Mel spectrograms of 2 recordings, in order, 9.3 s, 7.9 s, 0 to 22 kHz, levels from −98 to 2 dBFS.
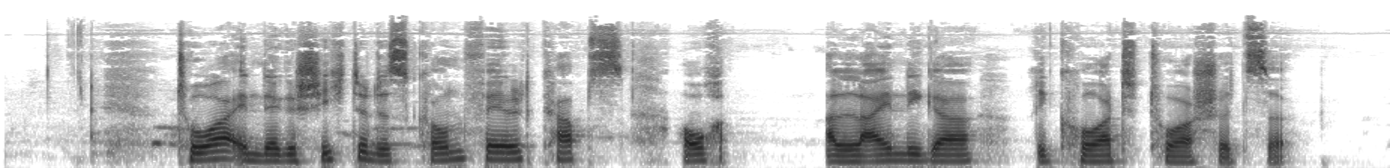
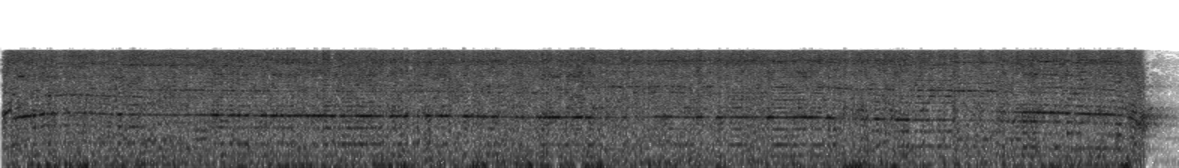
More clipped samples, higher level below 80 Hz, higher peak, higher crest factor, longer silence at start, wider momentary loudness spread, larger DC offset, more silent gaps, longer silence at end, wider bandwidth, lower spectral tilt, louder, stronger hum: second, under 0.1% vs 0.2%; second, -54 dBFS vs -22 dBFS; about the same, -2 dBFS vs 0 dBFS; first, 16 dB vs 8 dB; first, 0.7 s vs 0 s; first, 13 LU vs 2 LU; neither; neither; first, 0.7 s vs 0.1 s; first, 15 kHz vs 8 kHz; first, -4 dB/octave vs -0.5 dB/octave; second, -18 LUFS vs -6 LUFS; neither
